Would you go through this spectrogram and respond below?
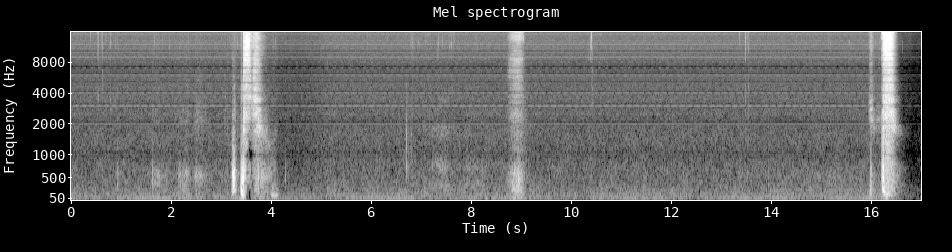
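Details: Male sneezing: three separate sharp, explosive sneezes spaced several seconds apart in a quiet room.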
